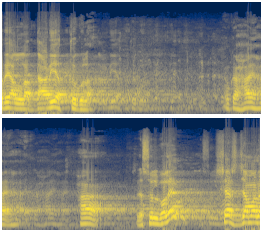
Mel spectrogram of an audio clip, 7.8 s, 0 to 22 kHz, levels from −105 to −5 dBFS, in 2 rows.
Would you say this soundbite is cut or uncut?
uncut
